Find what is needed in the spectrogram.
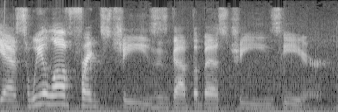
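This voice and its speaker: At a fairly slow pace, a female-sounding put-on character voice speaks over clear background noise. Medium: game stream. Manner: quirky, deadpan-silly.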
